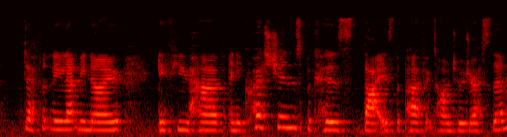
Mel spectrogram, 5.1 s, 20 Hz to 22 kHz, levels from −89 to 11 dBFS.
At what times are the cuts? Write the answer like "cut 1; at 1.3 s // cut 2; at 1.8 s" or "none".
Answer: none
